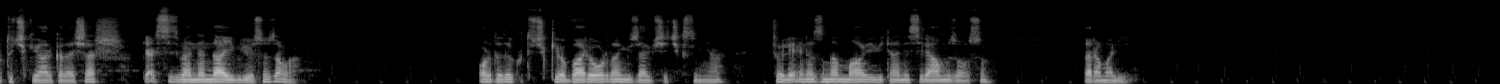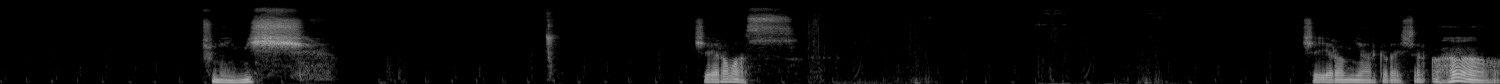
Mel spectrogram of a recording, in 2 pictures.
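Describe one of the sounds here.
A young man talks calmly and close into a microphone, pausing now and then.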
